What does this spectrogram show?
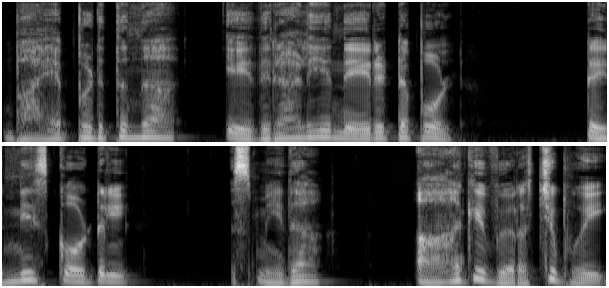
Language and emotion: Malayalam, fearful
